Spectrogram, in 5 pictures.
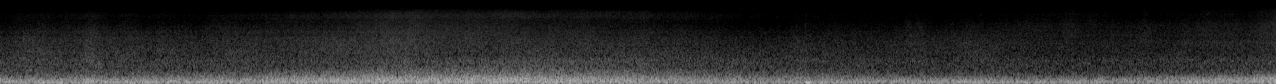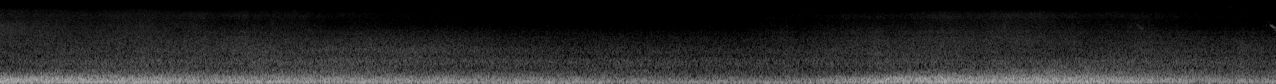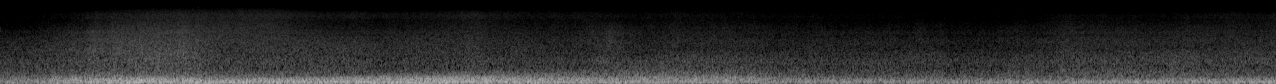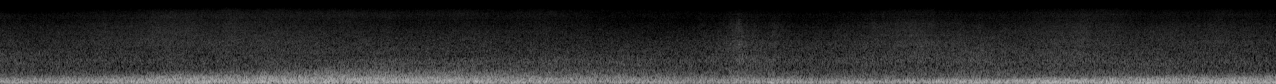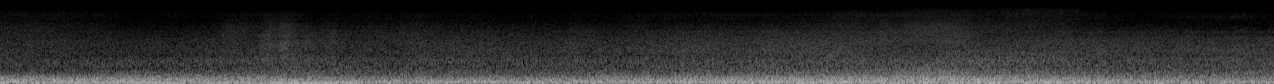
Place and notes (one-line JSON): {"title": "八仙洞遊客中心, Changbin Township - sound of the waves", "date": "2014-10-09 10:05:00", "description": "sound of the waves, Wind and waves are great\nZoom H2n MS+XY", "latitude": "23.39", "longitude": "121.48", "altitude": "6", "timezone": "Asia/Taipei"}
